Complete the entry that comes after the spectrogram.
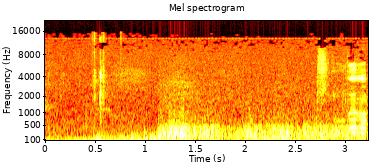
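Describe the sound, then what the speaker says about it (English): Wind gusts buffet the microphone outdoors, a low rumbling swell that builds in the middle, with brief clicks and small handling sounds around it. "Breezy out."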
